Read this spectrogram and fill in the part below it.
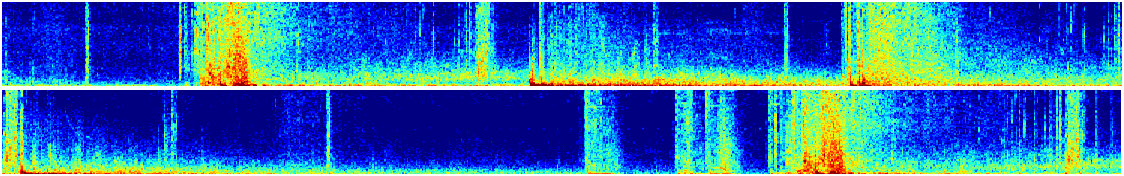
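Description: A launcher fires with loud whooshing blasts.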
